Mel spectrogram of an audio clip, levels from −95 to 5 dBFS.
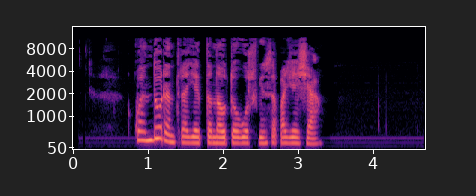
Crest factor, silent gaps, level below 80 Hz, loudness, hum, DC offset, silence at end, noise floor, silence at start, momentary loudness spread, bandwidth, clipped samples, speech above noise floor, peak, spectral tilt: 20 dB; none; -76 dBFS; -24 LUFS; none; under 0.1%; 1.4 s; -67 dBFS; 0.85 s; 6 LU; 11.5 kHz; under 0.1%; 43 dB; -6 dBFS; -4 dB/octave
